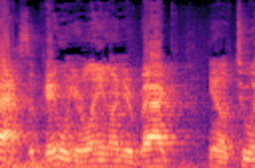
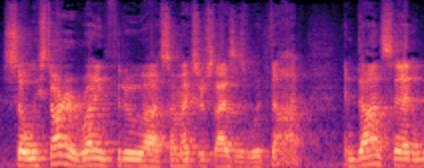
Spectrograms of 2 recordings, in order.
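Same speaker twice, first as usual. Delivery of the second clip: ordinary talk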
